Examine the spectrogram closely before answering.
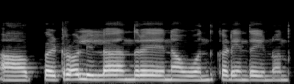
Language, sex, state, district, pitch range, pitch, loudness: Kannada, female, Karnataka, Dharwad, 200-215 Hz, 210 Hz, -13 LUFS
